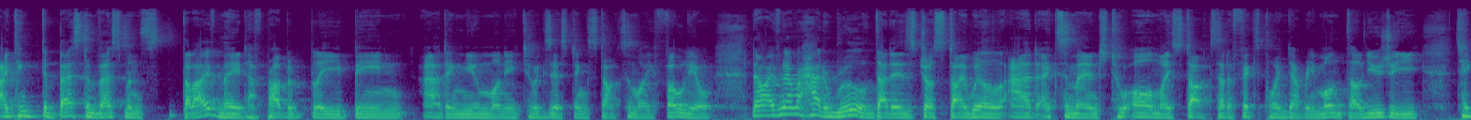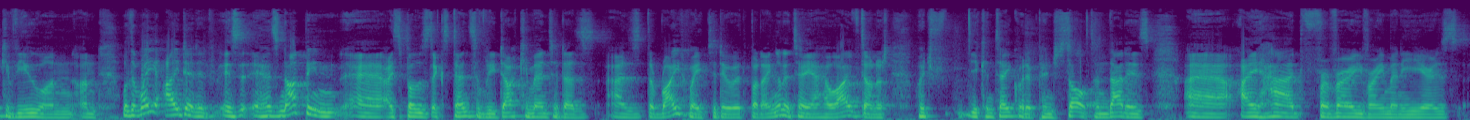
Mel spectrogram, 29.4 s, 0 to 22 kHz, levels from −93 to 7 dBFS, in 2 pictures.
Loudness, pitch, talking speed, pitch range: -27 LUFS, 115 Hz, 215 wpm, 105-135 Hz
